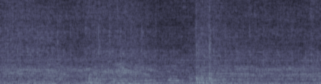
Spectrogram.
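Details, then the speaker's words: Old car with a dead battery, just started after charging the battery at home: engine catches and settles into a steady, slightly uneven idle and runs on its own fine; car reportedly has other complaints. "നമ്മളെ വണ്ടി test ഡ്രൈവിന് ഒന്ന് ഓടിച്ച് നോക്കട്ടെ. വണ്ടി സ്റ്റാർട്ടാക്കുന്നത് വിജയിച്ചു."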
